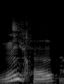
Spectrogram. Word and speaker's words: Nihon: Il fut à partir donc, de l'époque de Nara, donc le 8e siècle, prononcé Nihon ou Nippon, donc que l'on utilise encore donc, de nos jours au Japon.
